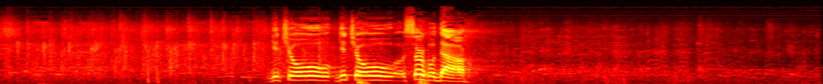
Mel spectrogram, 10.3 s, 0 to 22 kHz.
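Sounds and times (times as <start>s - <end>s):
faint crowd murmur: 0.0s - 4.2s, 4.8s - 10.2s
small audience clapping: 0.0s - 5.6s
laughter: 0.0s - 10.2s
speech: 3.4s - 6.0s.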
